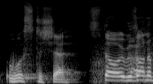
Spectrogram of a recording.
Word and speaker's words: Worcestershire: For the record, how do you pronounce it? Worcestershire.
